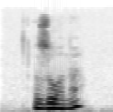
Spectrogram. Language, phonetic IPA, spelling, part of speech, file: Russian, [ˈzonə], зона, noun, Ru-зона.ogg
- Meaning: 1. zone 2. prison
